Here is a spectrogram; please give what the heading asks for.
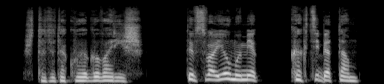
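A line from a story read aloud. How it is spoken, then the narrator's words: Hissing. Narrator (Russian): С шипением Ди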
